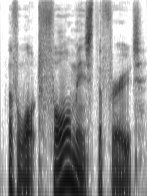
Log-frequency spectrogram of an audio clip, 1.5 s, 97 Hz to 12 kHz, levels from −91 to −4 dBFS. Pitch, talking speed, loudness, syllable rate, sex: 90 Hz, 245 wpm, -17 LUFS, 4.7 syllables/s, male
